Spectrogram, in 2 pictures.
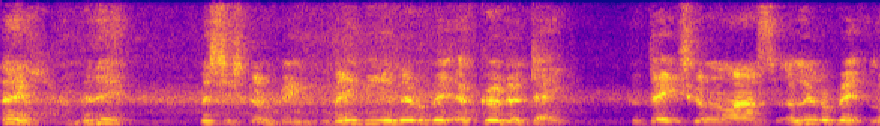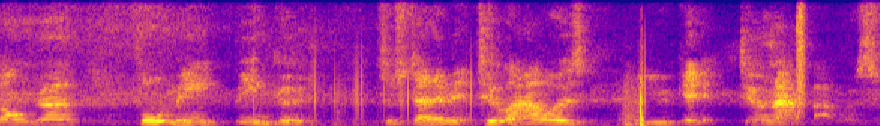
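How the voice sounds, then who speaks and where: At a moderate pace, a man with a fairly high pitch uses lively intonation and takes long, frequent pauses. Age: 50s. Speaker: father talking about depression. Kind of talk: casual personal talk to camera. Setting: at home in front of a fish tank. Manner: halting, pausing when emotional.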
